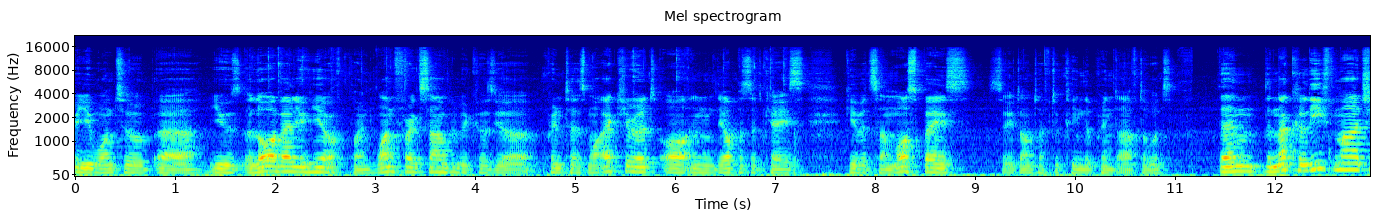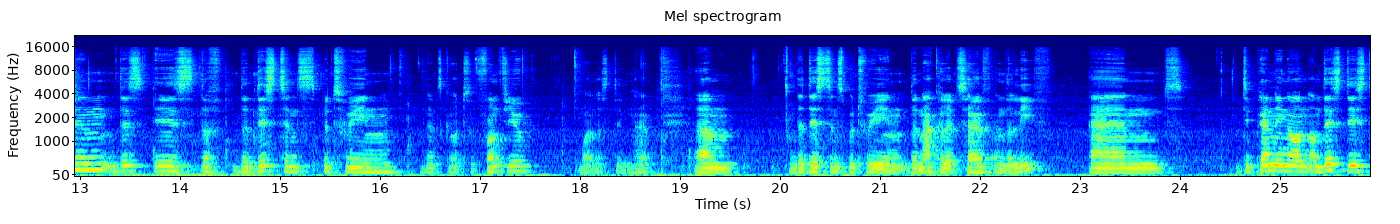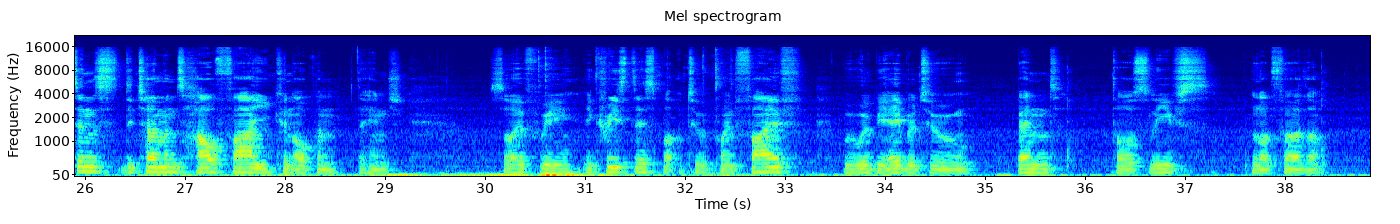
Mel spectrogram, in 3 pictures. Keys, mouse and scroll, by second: 1.9 click, 2.4 click, 5.4 click, 12.5 middle click, 13.6-14.2 shift+middle drag, 14.9-15.5 scroll up 2, 15.6-16.1 shift+middle drag, 17.4 scroll up 1, 18.0 `, 18.8 Escape, 19.0 middle click, 19.8 shift+middle click, 19.8 scroll up 1, 23.7-25.0 scroll down 2, 27.2-30.2 scroll down 1, 30.5 click, 35.8 middle click, 36.0 middle click, 37.4 middle click, 37.8-38.3 scroll up 1, 38.3 middle click.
